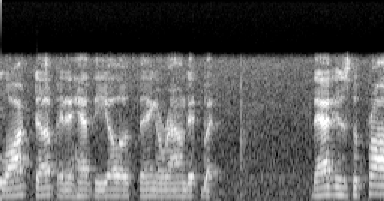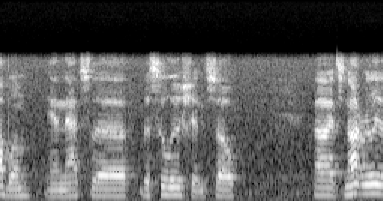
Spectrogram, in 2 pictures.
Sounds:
Speech

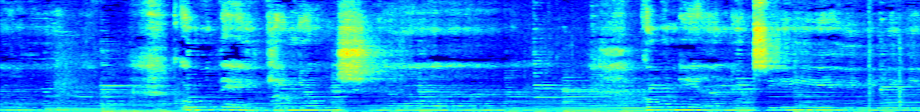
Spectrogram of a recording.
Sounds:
Female singing, Music

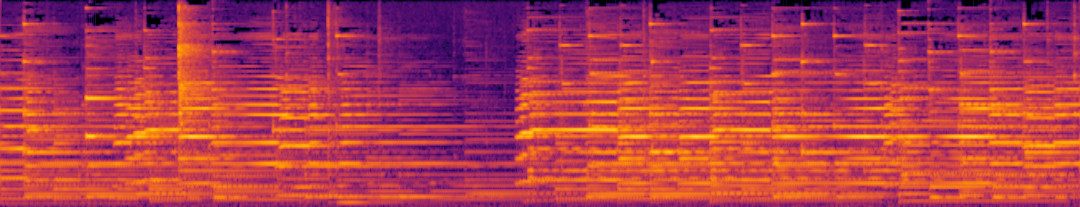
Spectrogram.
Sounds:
Strum, Electric guitar, Guitar, Acoustic guitar, Plucked string instrument, Music, Musical instrument

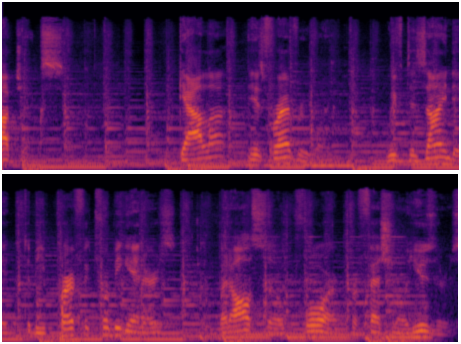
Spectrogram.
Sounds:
Music, Speech

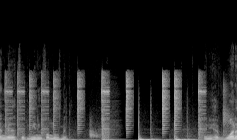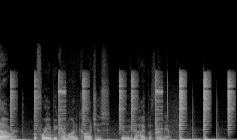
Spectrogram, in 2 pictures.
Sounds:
Speech, Music

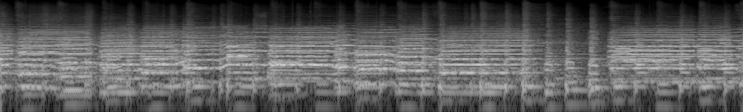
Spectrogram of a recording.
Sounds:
Music

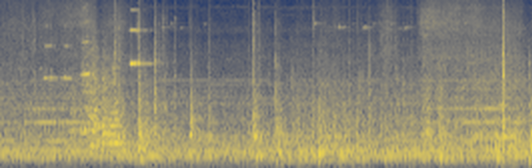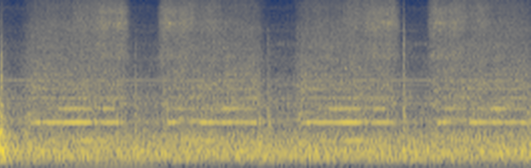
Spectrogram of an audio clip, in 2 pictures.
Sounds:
Printer, printer printing

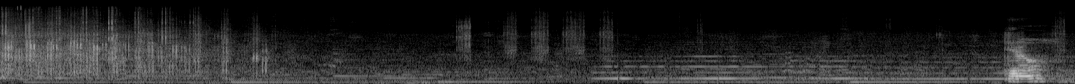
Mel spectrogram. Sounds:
Music, Speech, man speaking

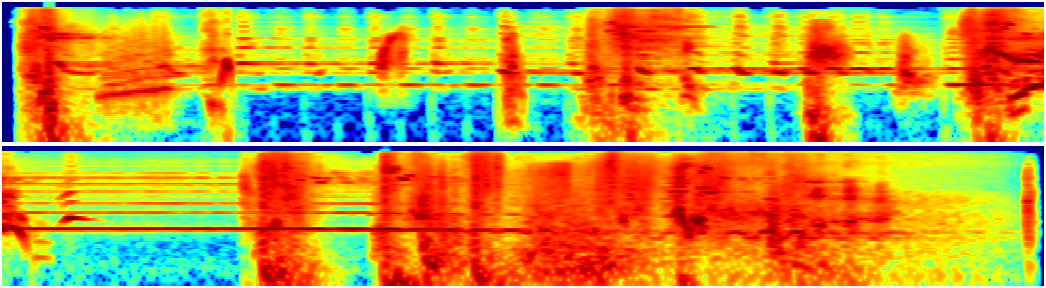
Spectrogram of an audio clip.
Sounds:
outside, rural or natural, Music

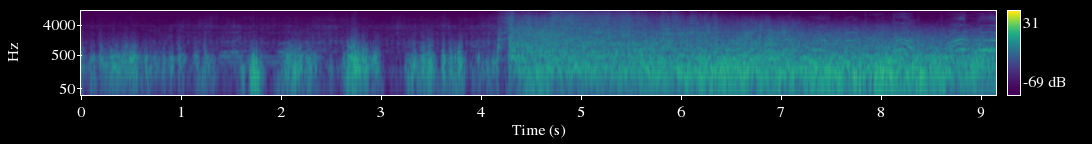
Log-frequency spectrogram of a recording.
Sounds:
missile launch

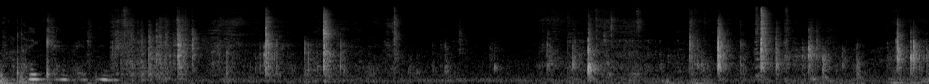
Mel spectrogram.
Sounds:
inside a small room

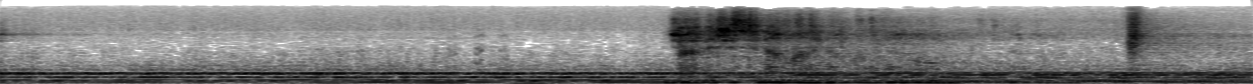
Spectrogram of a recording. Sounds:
Ambient music, Electronic music, Music

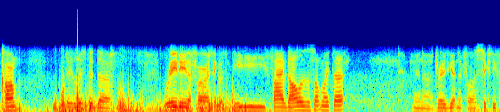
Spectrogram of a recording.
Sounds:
Speech

